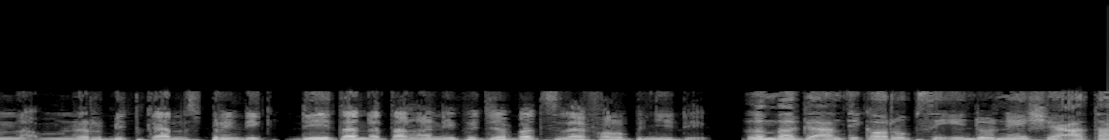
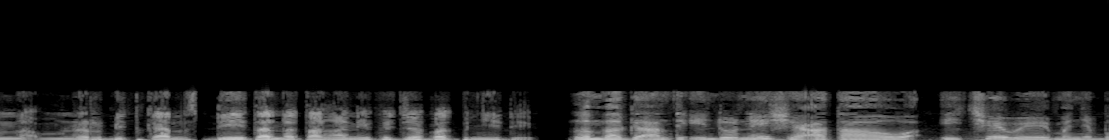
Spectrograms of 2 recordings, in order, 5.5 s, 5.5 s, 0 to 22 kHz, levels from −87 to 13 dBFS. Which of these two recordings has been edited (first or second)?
second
